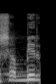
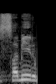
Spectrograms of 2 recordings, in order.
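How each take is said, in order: First: The name begins with a 'sh' sound. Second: The name begins with an 's' sound. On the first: The speaker calls it right. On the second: The speaker calls it wrong.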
